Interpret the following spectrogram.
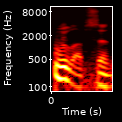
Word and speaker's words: Olofsson: He knows it's Olafsson. Yes. That's the proper pronunciation for the Nordics. Yeah. So it's Andreas Olafsson from Yes.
